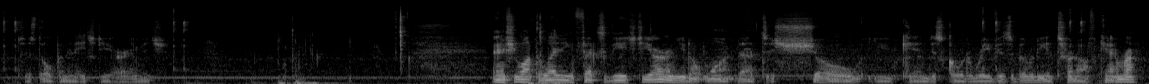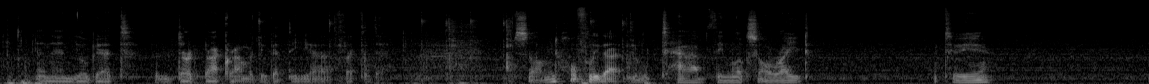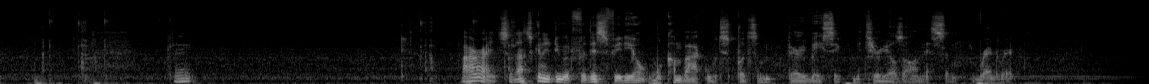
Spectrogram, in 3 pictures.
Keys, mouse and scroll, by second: 3.2 shift+z, 5.6 shift+z, 7.4-8.6 drag, 9.8-12.6 drag, 11.7 shift+z, 14.1-17.3 middle drag.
